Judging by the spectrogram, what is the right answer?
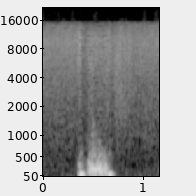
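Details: Crescendo-decrescendo systolic murmur of aortic stenosis: two heartbeats about 80 a minute, with a harsh murmur between S1 and S2 that first rises in intensity, then falls.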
